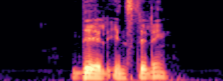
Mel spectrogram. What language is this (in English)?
Norwegian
